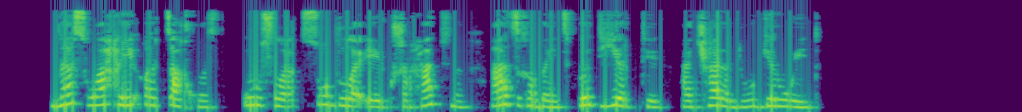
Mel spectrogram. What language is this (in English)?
Abkhazian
